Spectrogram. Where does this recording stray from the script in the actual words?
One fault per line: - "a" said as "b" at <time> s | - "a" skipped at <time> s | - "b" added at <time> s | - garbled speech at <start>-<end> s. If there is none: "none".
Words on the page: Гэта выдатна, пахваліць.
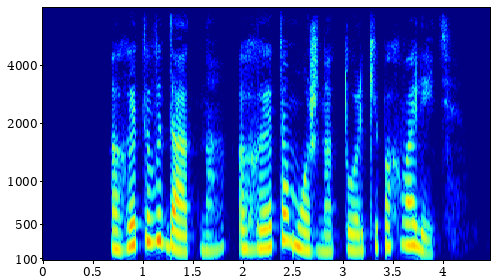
- "гэта можна толькі" added at 2.1 s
